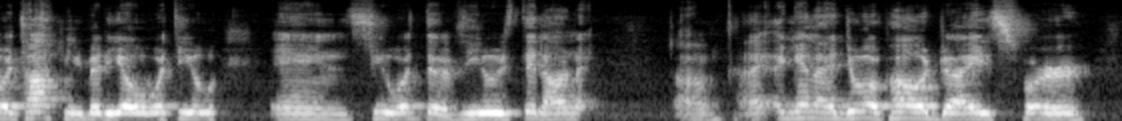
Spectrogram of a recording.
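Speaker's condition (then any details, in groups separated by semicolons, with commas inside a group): Cerebral palsy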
